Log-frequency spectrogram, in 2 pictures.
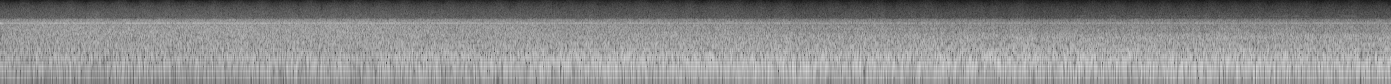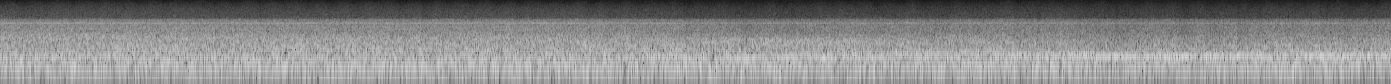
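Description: Jet engines roar steadily as a large plane rolls close by.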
